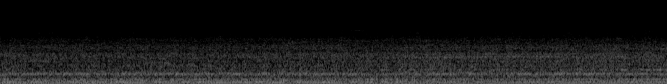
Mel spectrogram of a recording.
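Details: Petrol engine idling rough with an uneven, pulsing low rumble from a misfiring cylinder, tachometer needle twitching.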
